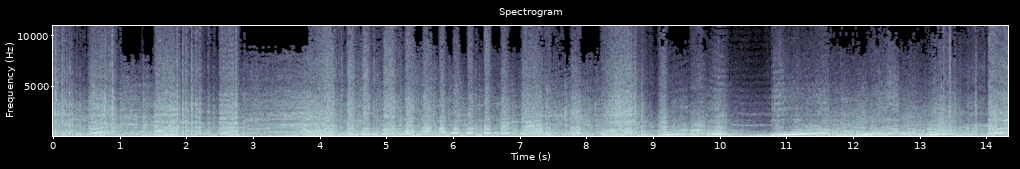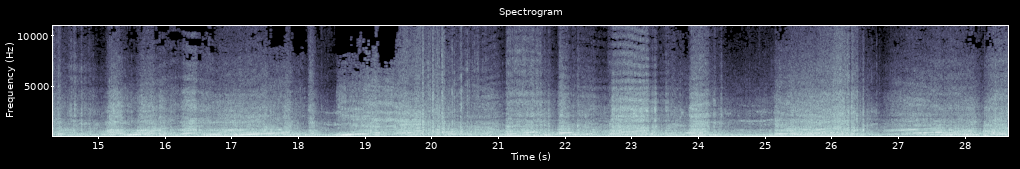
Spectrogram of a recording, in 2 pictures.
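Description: Cadillac CTS sedan engine revved hard again and again during a burnout on wet pavement, each rev rising and falling in pitch, every second or two, over a constant rush of tyre and crowd noise.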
